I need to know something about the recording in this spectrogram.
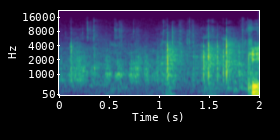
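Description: Handling noise from unwinding the coiled cable of a cheap clip-on lavalier microphone by hand: a run of light scratches and small irregular ticks.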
